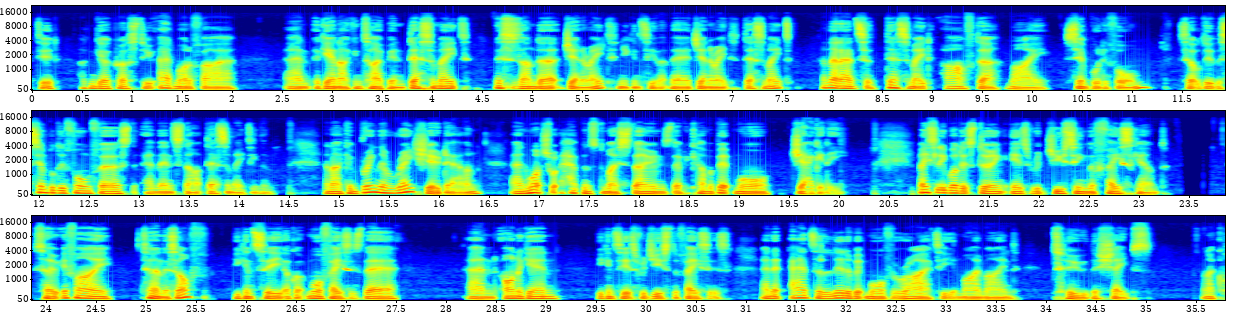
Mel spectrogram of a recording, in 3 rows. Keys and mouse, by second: 1.2-7.5 drag, 15.6-19.9 drag, 25.3 click, 27.3 click.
